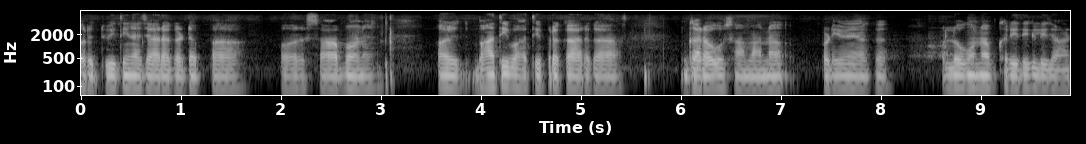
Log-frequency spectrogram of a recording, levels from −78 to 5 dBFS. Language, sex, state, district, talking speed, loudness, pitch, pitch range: Garhwali, male, Uttarakhand, Tehri Garhwal, 135 wpm, -22 LUFS, 90 Hz, 90-95 Hz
